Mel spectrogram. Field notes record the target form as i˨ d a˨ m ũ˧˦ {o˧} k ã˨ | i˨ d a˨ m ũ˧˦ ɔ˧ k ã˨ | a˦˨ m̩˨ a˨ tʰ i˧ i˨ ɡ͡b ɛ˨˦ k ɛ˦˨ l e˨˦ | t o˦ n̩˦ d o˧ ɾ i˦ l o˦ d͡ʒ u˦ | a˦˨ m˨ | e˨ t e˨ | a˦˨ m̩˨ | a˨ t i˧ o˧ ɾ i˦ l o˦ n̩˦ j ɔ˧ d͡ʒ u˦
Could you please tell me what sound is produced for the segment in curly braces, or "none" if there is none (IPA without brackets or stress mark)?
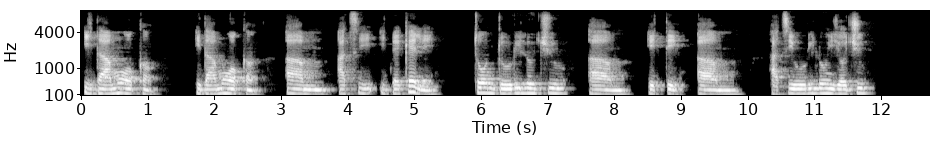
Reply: ɔ˧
